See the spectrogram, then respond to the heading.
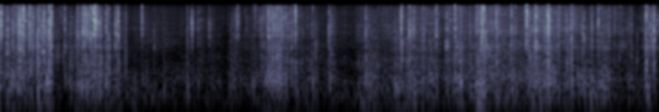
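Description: A small, clear, thin plastic bag filled with popcorn is held and crinkled by fingertips with short painted nails. The bag is squeezed over and over in dense bursts, giving bright, crackling crinkles with almost no low end. Quieter pauses fall between the bursts.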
